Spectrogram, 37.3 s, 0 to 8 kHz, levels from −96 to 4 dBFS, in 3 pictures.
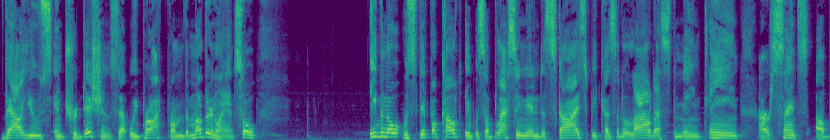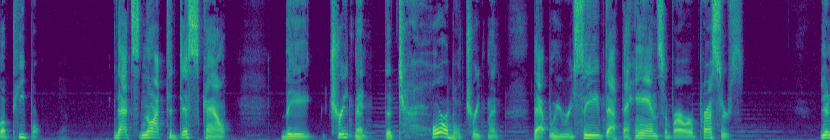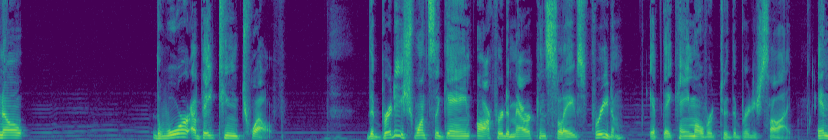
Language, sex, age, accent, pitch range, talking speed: English, male, 50-69, American, 115-155 Hz, 115 wpm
